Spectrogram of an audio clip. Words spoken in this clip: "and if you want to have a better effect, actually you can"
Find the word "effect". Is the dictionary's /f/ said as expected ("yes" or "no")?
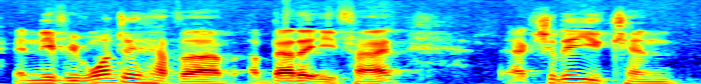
yes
